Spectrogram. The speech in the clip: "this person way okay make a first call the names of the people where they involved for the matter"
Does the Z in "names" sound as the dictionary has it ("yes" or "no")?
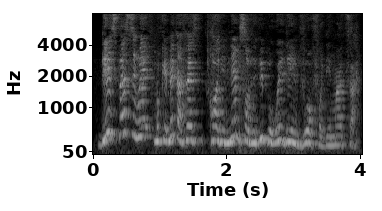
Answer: no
